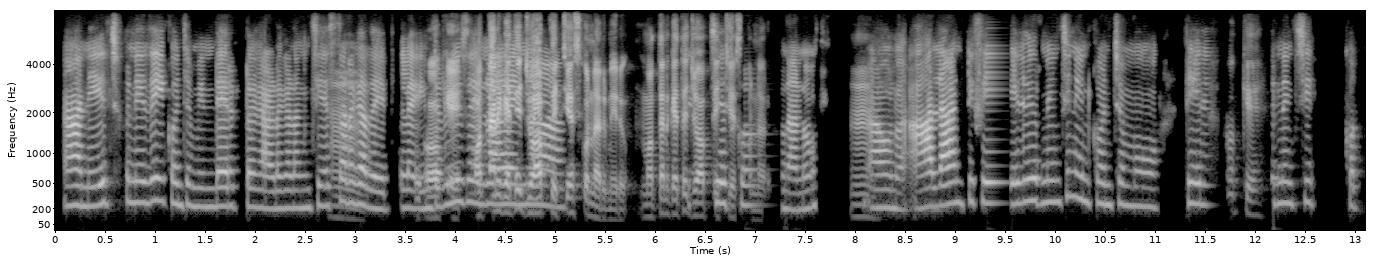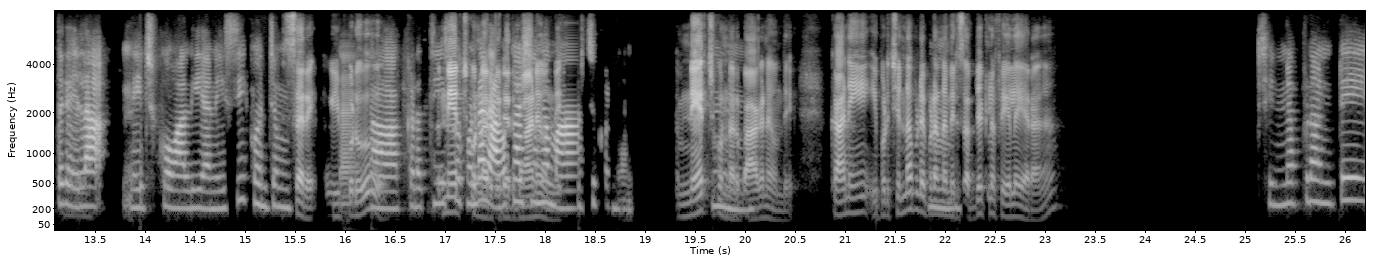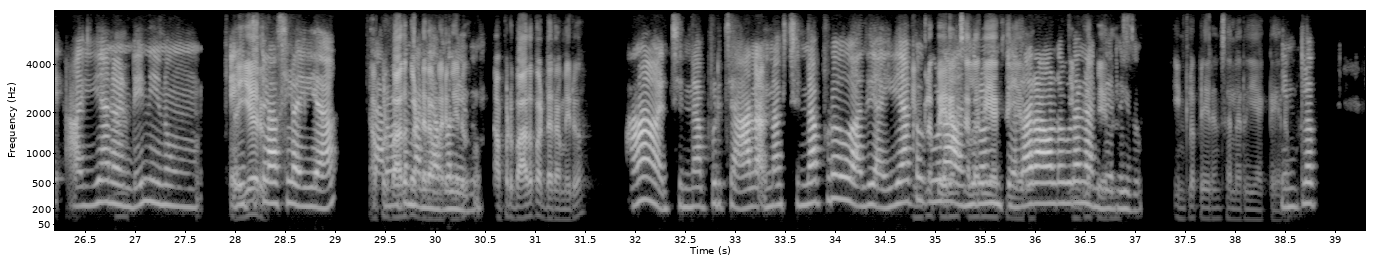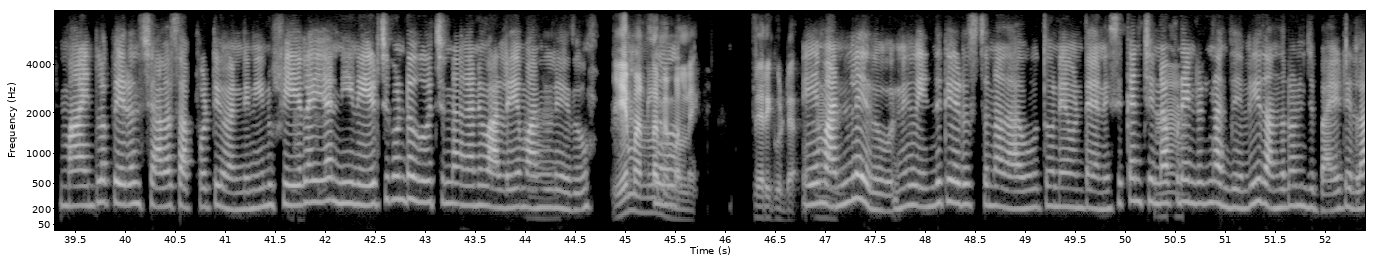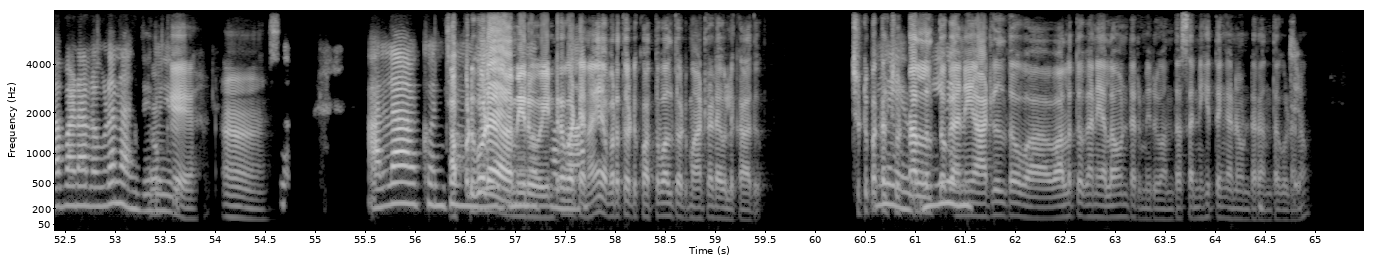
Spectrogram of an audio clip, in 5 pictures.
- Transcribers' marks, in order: in English: "ఇన్‌డైరెక్ట్‌గా"; other background noise; in English: "ఇంటర్వ్యూస్"; in English: "జాబ్"; distorted speech; in English: "జాబ్"; in English: "ఫెయిల్యూర్"; in English: "సబ్జెక్ట్‌లో"; in English: "ఎయిత్ క్లాస్‌లో"; in English: "పేరెంట్స్"; in English: "రియాక్ట్"; in English: "పేరెంట్స్?"; in English: "పేరెంట్స్"; in English: "రియాక్ట్"; in English: "పేరెంట్స్"; in English: "వెరీ"; giggle; in English: "సో"; in English: "సో"
- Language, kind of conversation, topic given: Telugu, podcast, జీవితంలోని అవరోధాలను మీరు అవకాశాలుగా ఎలా చూస్తారు?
